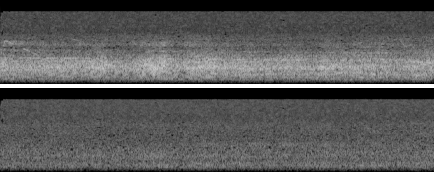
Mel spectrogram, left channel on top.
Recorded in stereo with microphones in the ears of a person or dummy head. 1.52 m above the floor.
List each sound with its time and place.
Only background noise.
